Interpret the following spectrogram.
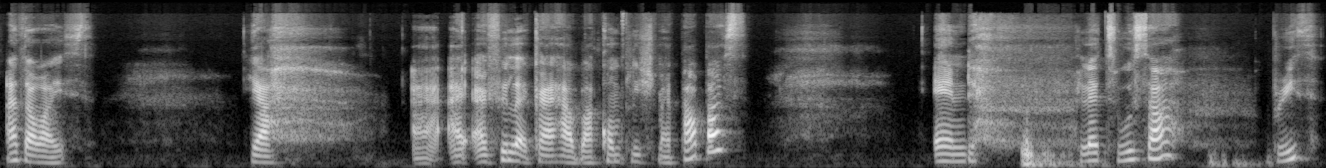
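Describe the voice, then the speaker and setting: A Kenyan vlogger talks casually to her livestream viewers, earnest and emphatic, repeating her warnings and laughing easily. Her low voice is expressive and slow, with frequent pauses.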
